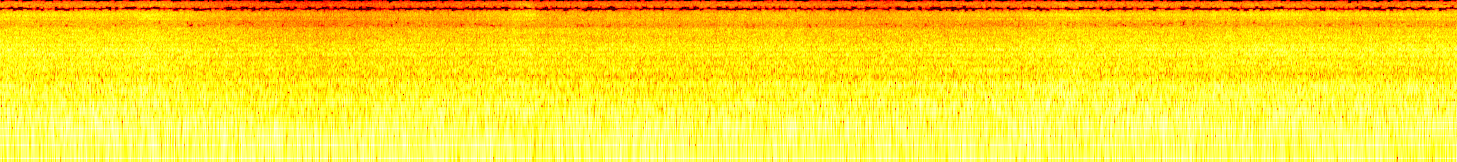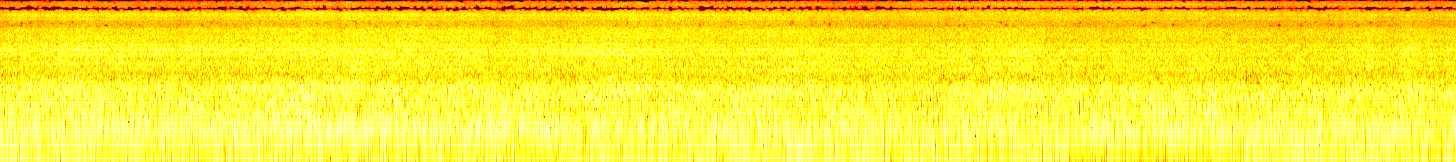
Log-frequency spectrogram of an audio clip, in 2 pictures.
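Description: Wengernalpbahn electric rack-railway train running downhill, a steady rumble of wheels and running gear with a constant low motor hum. The deepest part of the hum drops out for a couple of seconds near the end.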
